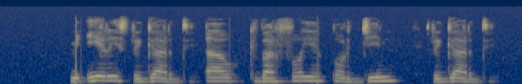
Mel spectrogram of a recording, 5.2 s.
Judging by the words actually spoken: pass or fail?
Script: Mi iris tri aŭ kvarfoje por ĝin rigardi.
fail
